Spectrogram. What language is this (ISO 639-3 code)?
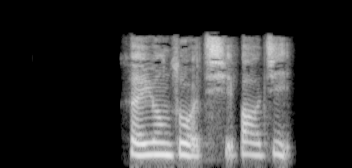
zho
